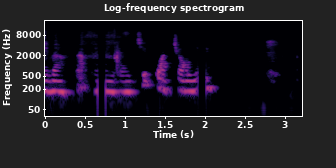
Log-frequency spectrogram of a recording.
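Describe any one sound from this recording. A young woman speaks calmly and close by.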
